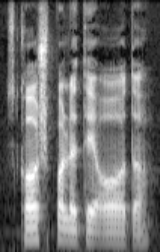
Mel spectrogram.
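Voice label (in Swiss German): "kaschperletheater", Alsatian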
